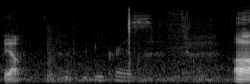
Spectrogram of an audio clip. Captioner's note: laughter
